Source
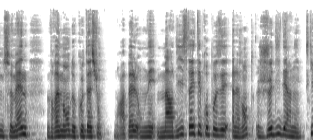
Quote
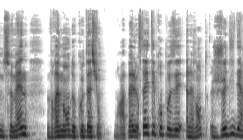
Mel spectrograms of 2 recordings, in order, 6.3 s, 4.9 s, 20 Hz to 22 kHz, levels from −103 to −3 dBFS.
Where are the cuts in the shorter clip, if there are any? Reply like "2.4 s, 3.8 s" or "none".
2.8 s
